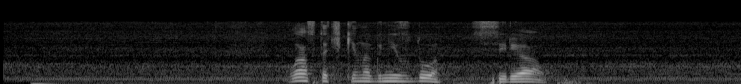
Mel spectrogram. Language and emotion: Russian, neutral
